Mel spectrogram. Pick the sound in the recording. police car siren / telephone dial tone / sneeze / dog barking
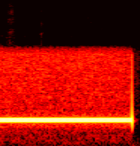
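telephone dial tone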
